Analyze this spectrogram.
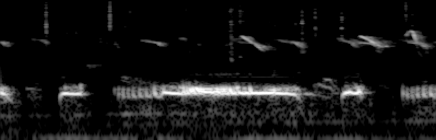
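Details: Active turtle dove gives a short pulsed coo, a long, smooth, sustained coo, and clipped follow-up notes. Small birds whistle thin, sliding chirps in the background.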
